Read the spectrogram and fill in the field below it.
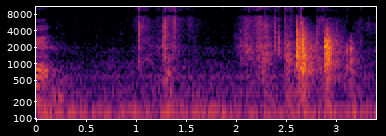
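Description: Paper pages rustle as a book's pages are turned.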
